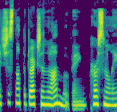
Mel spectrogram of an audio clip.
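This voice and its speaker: A woman's medium-pitched voice with a New York accent. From New York City. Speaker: podcast host, business coach. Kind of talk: podcast monologue. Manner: fast.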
